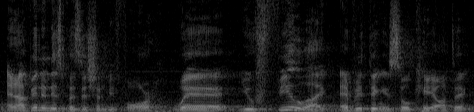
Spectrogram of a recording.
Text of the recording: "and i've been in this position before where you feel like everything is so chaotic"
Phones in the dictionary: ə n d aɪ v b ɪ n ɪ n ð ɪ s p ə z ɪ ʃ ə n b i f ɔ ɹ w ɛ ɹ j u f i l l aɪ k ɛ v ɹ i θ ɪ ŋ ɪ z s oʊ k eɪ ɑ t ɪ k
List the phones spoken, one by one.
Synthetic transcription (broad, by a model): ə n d aɪ v b ɪ n ɪ n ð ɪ s p ə z ɪ ʃ ə n b i f ɔ ɹ w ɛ j u f i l l aɪ k ɛ v ɹ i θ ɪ ŋ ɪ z s oʊ k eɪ ɑ t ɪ k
